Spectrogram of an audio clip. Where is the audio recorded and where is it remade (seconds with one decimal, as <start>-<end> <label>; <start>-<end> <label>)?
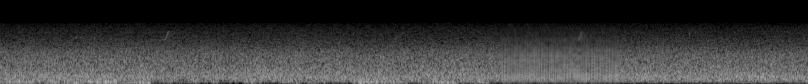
0.0-5.0 recorded; 5.0-6.2 remade; 6.2-8.1 recorded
